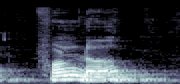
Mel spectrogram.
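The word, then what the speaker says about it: Pfund: फंड series कहते हैं तो पी यहां पर साइलेंट है फंड सीरीज फंड नहीं पढ़ोगे फंड सीरीज है तो इस तरह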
